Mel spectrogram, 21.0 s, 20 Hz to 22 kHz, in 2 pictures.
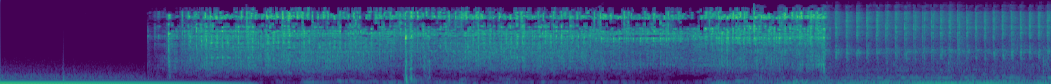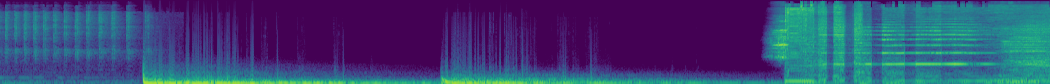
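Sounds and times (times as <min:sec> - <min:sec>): rattling clinking noise: 0:01.5 - 0:11.9.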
